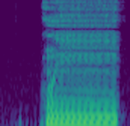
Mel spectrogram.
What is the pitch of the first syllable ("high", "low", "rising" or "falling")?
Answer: high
